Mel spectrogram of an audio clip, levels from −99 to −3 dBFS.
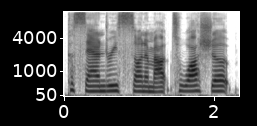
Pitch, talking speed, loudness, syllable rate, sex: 205 Hz, 180 wpm, -18 LUFS, 4.2 syllables/s, female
